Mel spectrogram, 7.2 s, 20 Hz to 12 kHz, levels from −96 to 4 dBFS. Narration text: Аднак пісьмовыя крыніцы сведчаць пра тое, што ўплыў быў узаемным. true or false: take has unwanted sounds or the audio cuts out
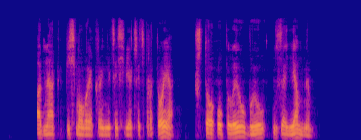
false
